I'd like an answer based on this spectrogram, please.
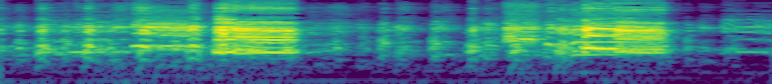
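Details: Fighting cocks: two loud, rasping, crow-like bursts, each lasting under a second, separated by quicker, softer clucking notes.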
